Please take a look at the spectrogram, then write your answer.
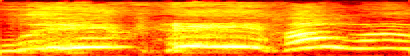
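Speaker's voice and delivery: mock very high, shrill, very loud panicked yell. Retelling being stuck and hyperventilating, the speaker reenacts her own panicked outburst. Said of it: "Like freaking out".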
